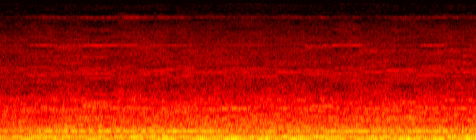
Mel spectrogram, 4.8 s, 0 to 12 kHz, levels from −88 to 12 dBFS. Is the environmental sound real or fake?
fake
